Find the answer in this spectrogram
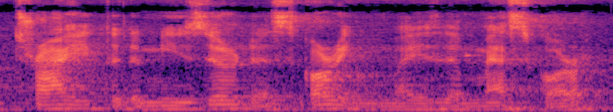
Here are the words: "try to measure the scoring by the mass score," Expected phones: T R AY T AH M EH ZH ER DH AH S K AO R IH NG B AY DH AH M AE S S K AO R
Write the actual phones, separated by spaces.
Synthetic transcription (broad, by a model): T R AY T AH M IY Z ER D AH S K AO R IH NG B AY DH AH M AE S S K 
